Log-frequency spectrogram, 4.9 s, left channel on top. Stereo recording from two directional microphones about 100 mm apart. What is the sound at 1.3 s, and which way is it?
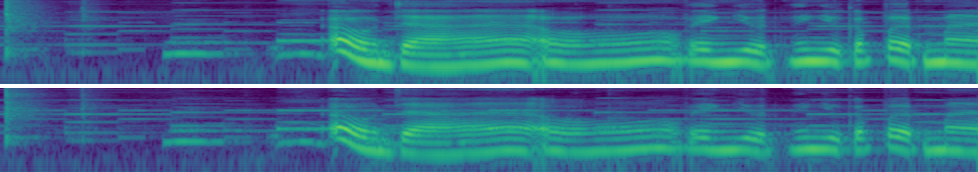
Speech, 25° left (ahead or behind).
